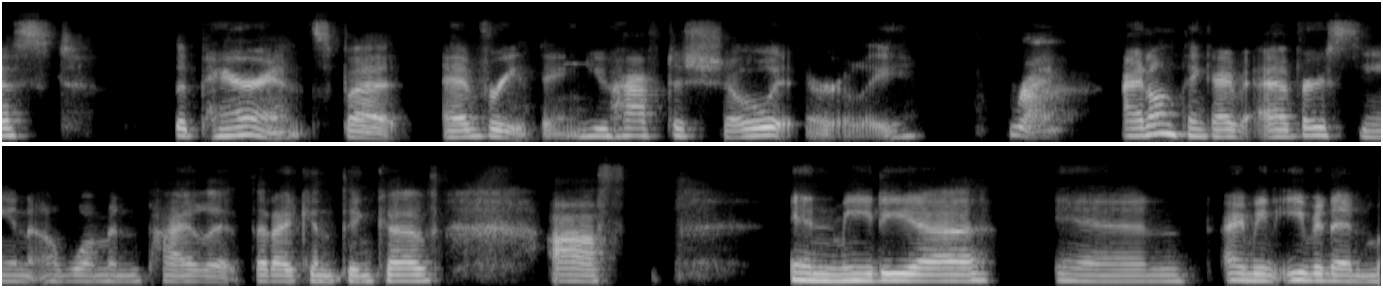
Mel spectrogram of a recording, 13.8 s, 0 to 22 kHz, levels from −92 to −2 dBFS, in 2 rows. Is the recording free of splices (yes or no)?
yes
